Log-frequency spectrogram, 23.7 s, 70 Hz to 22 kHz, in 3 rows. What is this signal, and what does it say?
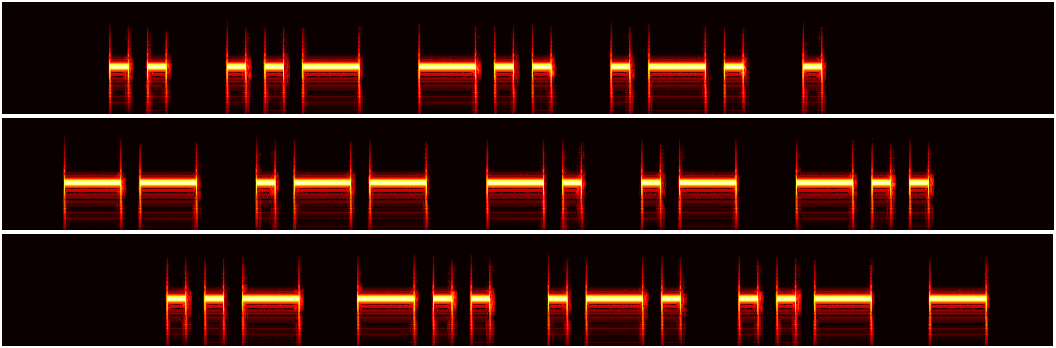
Morse code, heard as a keyed tone, about 8 wpm, 800 Hz. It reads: IUDRE MWNAD UDRUT
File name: LEZIONI / 3 MWRO / 3 MWR 8wpm 2444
